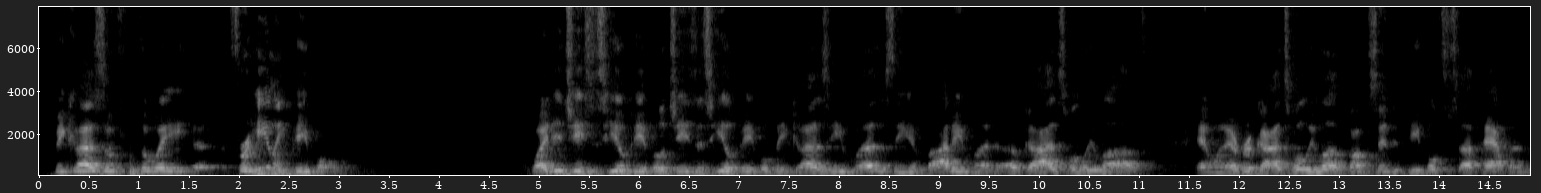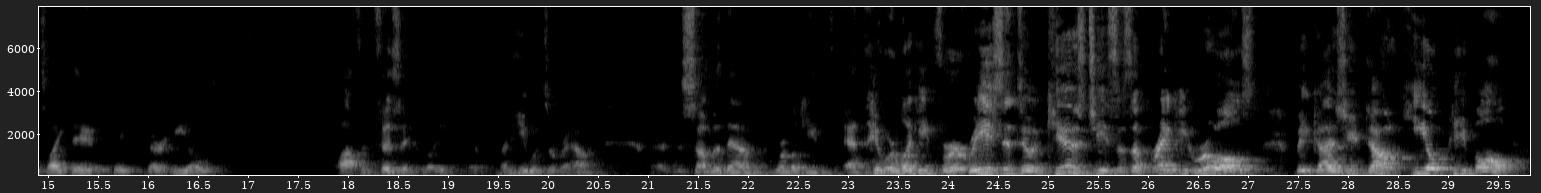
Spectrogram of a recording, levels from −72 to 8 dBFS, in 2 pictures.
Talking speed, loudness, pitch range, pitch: 145 wpm, -30 LUFS, 125-160 Hz, 140 Hz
